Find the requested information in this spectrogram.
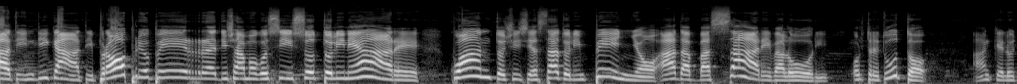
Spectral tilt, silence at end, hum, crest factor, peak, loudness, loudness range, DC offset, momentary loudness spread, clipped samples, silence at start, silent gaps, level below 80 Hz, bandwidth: -4 dB/octave; 0 s; none; 14 dB; 0 dBFS; -14 LUFS; 3 LU; under 0.1%; 10 LU; under 0.1%; 0 s; none; -44 dBFS; 16.5 kHz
